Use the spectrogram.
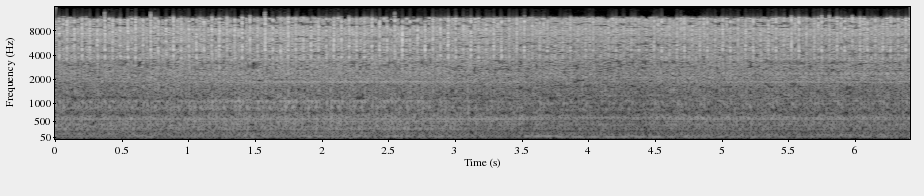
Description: My Audi Q7 2012 3.0TDI engine ticking/knocking noise, filmed both sides of the engine , 215k km.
